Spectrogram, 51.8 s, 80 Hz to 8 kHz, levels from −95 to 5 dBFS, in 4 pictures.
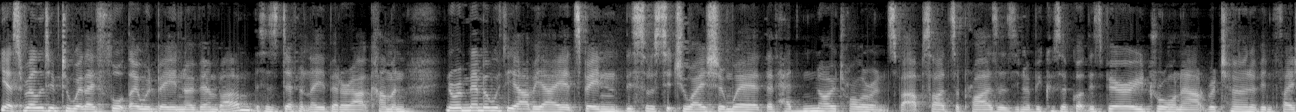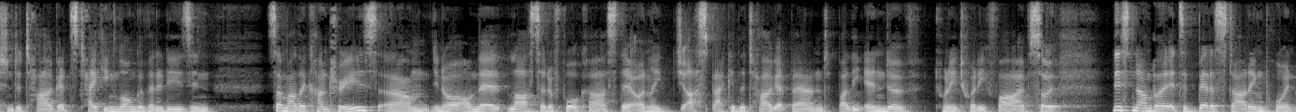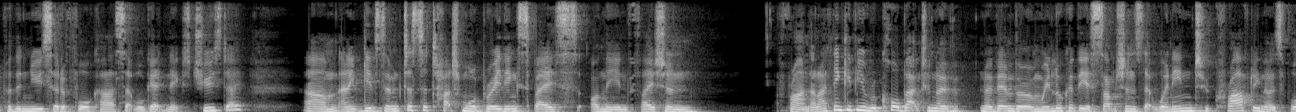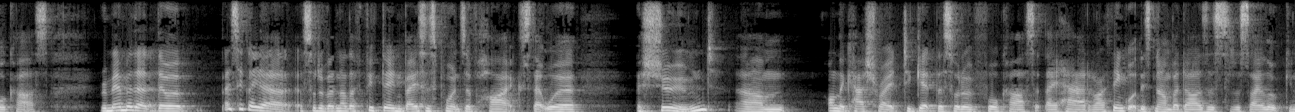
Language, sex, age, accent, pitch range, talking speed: English, female, 20-39, Australian, 150-175 Hz, 215 wpm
